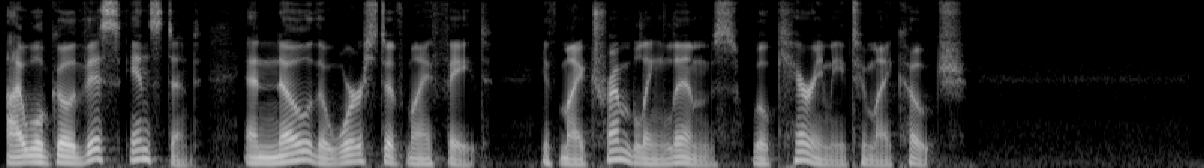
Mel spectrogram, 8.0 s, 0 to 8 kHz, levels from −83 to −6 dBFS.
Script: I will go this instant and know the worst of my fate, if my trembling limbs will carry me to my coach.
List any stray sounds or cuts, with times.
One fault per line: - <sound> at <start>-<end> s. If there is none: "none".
none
